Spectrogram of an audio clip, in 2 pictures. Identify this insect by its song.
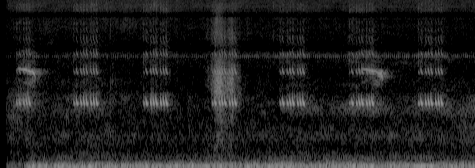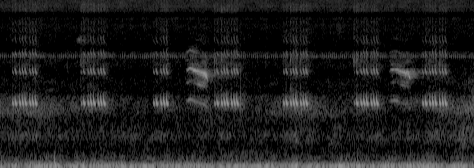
Oecanthus fultoni, an orthopteran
